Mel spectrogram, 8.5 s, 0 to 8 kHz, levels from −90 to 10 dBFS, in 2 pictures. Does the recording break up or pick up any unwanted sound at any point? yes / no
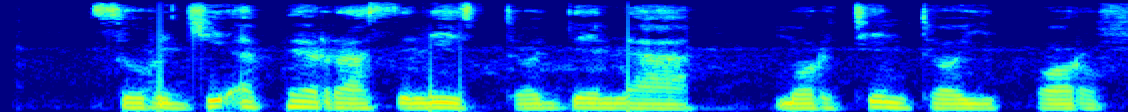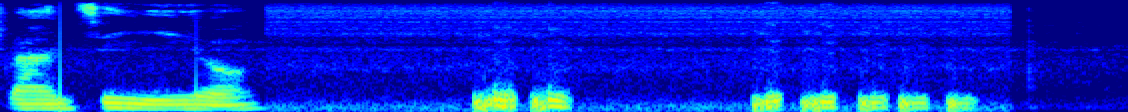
yes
